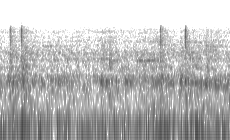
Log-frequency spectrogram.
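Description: Quiet background room noise with a low steady hum in a pause of narration, with a few faint soft clicks.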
